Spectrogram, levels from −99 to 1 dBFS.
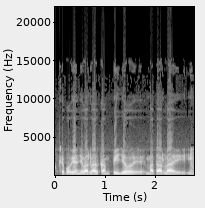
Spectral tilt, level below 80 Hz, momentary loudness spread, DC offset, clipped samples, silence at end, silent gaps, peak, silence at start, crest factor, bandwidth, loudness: -5 dB/octave; -50 dBFS; 4 LU; under 0.1%; 0.6%; 0 s; none; 0 dBFS; 0.1 s; 10 dB; 15.5 kHz; -11 LUFS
